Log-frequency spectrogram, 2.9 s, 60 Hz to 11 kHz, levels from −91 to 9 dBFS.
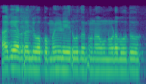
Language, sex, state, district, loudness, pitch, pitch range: Kannada, male, Karnataka, Koppal, -16 LUFS, 145 Hz, 140-150 Hz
